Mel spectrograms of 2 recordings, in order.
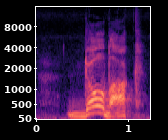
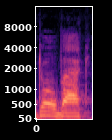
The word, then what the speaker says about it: D'Holbach: Well, for me, I think a very famous French thinker, D'Holbach, that's spelled capital D''Holbach, D'Holbach, I think, provides the best guidelines I know of to determine what is moral and what is not.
